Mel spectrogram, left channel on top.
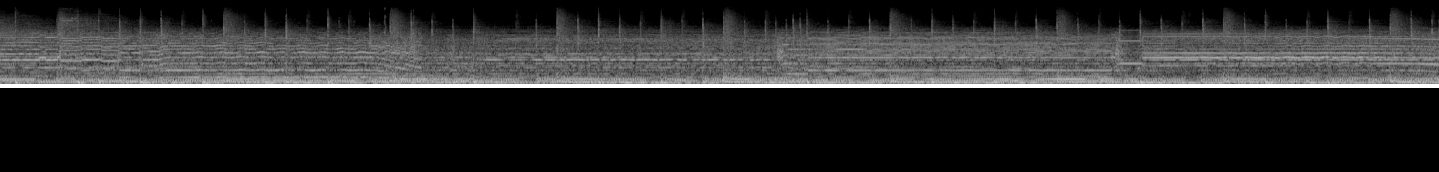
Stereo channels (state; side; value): silent; right; 62 dB below the other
